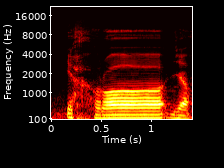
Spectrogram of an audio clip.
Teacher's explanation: خا مستعلیہ ہے، پر پڑا جائے گا، را الف مدہ ہے، ایک الف کے برابر کھینچ کر پڑھیں گے، اور وقف کی صورت میں جیم ساکن پڑا جائے گا، اس پر قلقلہ بھی ہوگا۔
